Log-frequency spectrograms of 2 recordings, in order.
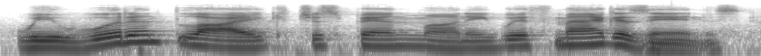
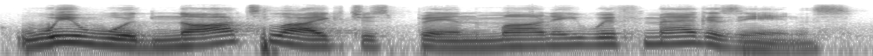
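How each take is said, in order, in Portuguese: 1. Would not é contraído numa palavra só. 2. Would not é dito por extenso, como duas palavras.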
